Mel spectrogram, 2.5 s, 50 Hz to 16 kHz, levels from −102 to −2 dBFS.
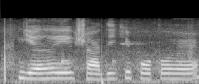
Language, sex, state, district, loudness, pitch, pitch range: Hindi, female, Rajasthan, Bikaner, -17 LUFS, 215 Hz, 210-225 Hz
